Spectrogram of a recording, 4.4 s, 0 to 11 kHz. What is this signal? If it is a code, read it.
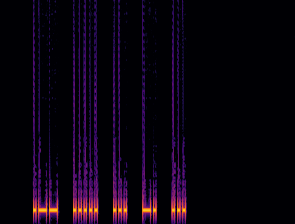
Morse code, heard as a keyed tone, about 30 wpm, spaced as for 22 wpm, 700 Hz. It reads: W5SNS
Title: USA Call Signs - 5 Characters - 2x Character Spacing - 30wpm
